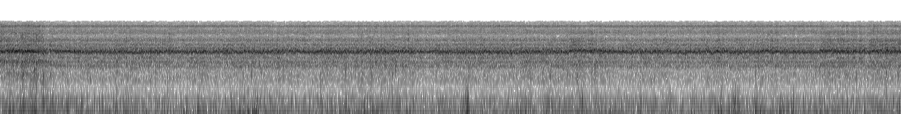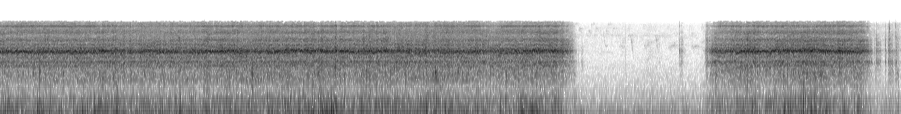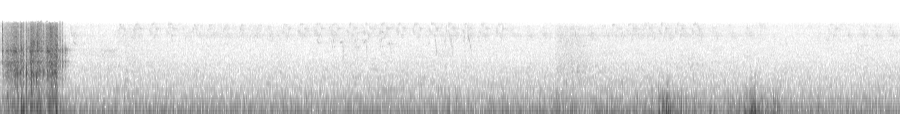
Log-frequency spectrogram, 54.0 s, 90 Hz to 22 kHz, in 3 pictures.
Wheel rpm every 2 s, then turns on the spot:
140, 110, 110, 110, 110, 120, 120, 120, 120, 110, 110, 120, 110, 110, 70, 0, 90, 80, 10, 0, 0, 0, 0, 0, 0, 0, 0.
34-36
